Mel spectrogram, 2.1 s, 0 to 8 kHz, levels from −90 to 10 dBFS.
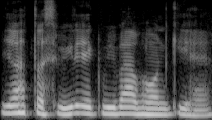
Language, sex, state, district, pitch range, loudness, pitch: Hindi, male, Bihar, Saran, 150-170 Hz, -16 LUFS, 160 Hz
